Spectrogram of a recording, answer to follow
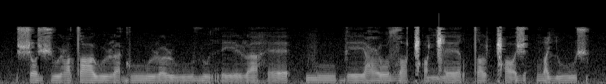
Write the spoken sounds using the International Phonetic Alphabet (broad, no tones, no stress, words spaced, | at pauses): ʃɔʒʃuːɭi tˤuː ɭaɡuː ɭɒɭuː ður ɾeːɭaɦɛː | vuːbeː ʕu zˤə˞ǁɒ ŋ͡ǁɛːrtˤə˞ɭǁɒʒ | ðˤaʎuːʃ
